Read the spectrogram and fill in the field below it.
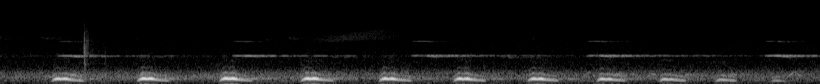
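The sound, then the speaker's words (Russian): A great grey owl gives a long series of about ten deep, evenly spaced hoots, steady at first and then gradually softening toward the end, with no voices. “Вот, пожалуйста, бородатая неясыть.”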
